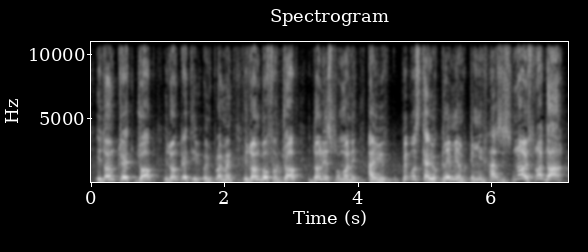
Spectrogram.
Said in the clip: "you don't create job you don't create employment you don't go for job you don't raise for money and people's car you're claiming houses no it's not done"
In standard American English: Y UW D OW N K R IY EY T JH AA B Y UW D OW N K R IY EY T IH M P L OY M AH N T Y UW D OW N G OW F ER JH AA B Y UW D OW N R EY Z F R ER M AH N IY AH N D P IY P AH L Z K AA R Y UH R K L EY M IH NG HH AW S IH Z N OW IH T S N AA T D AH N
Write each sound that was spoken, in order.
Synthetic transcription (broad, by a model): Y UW D OW N K R IY EY T JH AA B Y UW D OW N K R IY EY T IH M P L OY M AH N T Y UW D OW N G OW F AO JH AA B Y UW D OW N L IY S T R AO M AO N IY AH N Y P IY P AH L S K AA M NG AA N K L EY M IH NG HH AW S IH S N OW IH T S N AA T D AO N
